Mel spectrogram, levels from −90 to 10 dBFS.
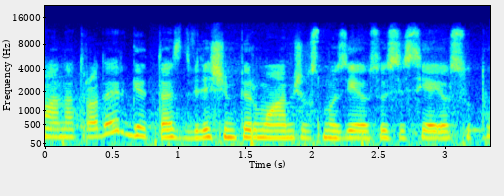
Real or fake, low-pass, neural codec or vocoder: fake; 14.4 kHz; vocoder, 44.1 kHz, 128 mel bands every 512 samples, BigVGAN v2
